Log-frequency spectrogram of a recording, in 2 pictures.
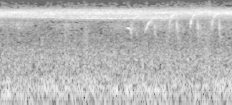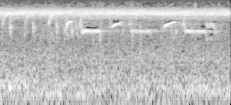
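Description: Faint bird song: a quick run of short high notes, then a few short level whistles alternating with upswept notes, over a steady high hiss.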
